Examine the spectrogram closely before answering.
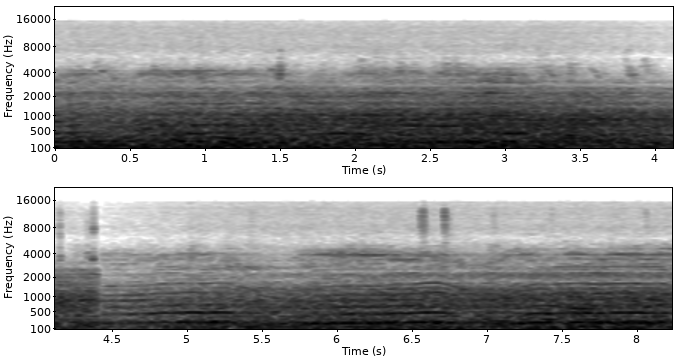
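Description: A steady, distant engine drone with a faint wavering hum, broken off abruptly about four and a half seconds in and then continuing.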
